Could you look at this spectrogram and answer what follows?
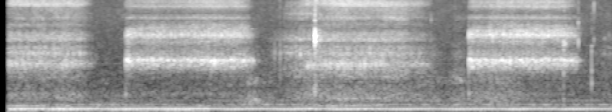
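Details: Baby snoring, described as very loud: soft, repeated noisy breathing sounds over a steady low background hum; infant snoring.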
